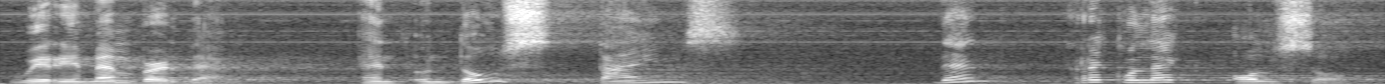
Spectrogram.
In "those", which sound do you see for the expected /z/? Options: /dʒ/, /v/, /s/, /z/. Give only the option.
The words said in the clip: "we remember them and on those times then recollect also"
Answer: /s/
